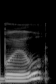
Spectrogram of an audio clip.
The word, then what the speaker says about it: был: Dans la mesure du possible, essayez de ne pas substituer ce son par le son I, parce que, comme vous pouvez voir avec ces deux exemples, ça peut changer le sens des mots que vous prononcez.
